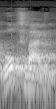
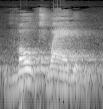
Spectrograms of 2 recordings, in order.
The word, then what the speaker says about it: Volkswagen: That's what they call it, Volkswagen. We pronounce it Volkswagen. It's a reversal of the letters.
